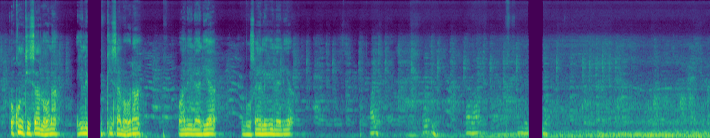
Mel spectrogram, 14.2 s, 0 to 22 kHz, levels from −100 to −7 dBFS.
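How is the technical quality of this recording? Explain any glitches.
The speech is interrupted twice by playback stalls. From 1.73 to 2.02 s and again from 10.55 to 10.85 s, the sound cuts out mid-flow for roughly a quarter of a second before carrying on. The likely cause is the player running short of buffered data, or its thread being blocked, so output went silent until it recovered.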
